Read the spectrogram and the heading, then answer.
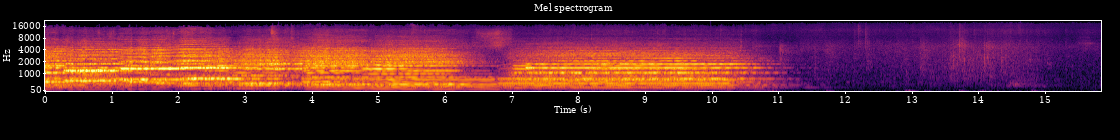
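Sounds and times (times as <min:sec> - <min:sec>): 
choir singing: 0:00.0 - 0:11.8.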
